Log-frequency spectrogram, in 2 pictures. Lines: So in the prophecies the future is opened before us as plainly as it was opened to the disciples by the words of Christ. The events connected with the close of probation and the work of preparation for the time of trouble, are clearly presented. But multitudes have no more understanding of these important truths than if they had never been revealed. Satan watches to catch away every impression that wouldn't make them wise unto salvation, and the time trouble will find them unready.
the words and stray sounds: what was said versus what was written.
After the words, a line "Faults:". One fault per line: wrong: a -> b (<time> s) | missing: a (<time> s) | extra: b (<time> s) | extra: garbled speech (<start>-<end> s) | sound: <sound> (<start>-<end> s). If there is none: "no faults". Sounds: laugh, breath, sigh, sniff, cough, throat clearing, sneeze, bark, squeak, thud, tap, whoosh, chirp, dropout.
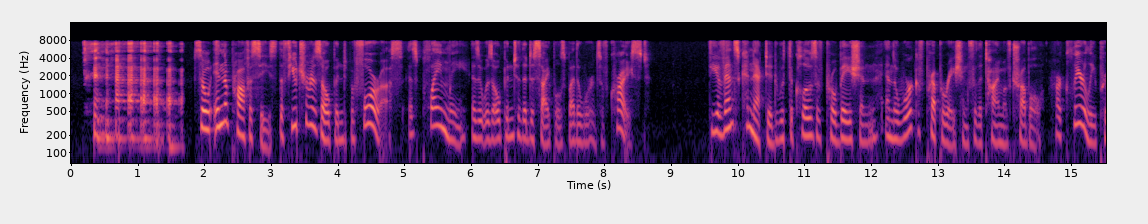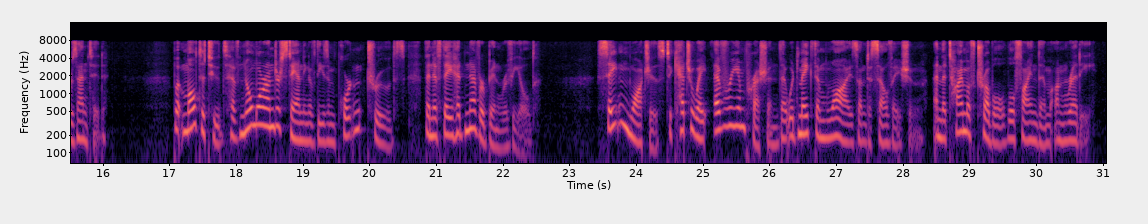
So in the prophecies the future is opened before us as plainly as it was opened to the disciples by the words of Christ. The events connected with the close of probation and the work of preparation for the time of trouble, are clearly presented. But multitudes have no more understanding of these important truths than if they had never been revealed. Satan watches to catch away every impression that would make them wise unto salvation, and the time of trouble will find them unready.
Faults:
sound: laugh (0.2-1.7 s)
wrong: wouldn't -> would (26.3 s)
extra: of (29.0 s)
